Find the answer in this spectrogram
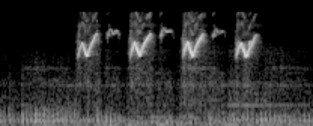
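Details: Rainy-season lure song of a cinereous tit: four evenly spaced high notes, each a quick dip-and-rise whistle with a fainter high tail, over a soft low rumble.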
